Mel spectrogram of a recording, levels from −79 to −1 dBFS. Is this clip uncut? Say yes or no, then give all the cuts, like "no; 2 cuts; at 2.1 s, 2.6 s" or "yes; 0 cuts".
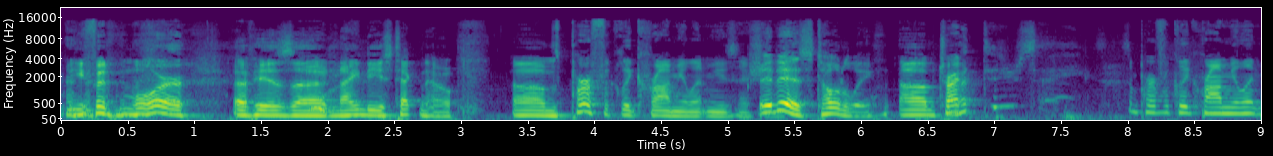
yes; 0 cuts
